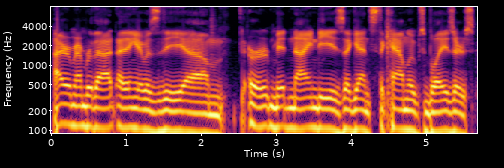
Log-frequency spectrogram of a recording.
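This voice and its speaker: Clear-voiced middle-aged Canadian man. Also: fairly low pitch, steady tone, moderate pace, no room sound. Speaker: sports show interviewer. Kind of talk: casual interview chat.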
